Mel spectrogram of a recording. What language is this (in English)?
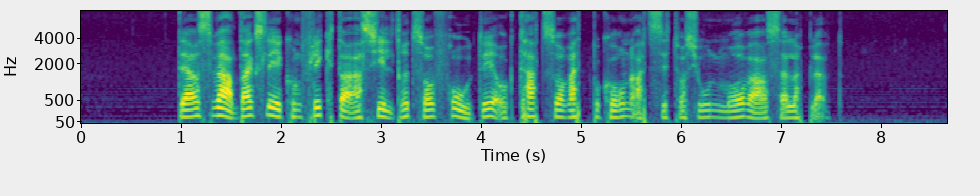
Norwegian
